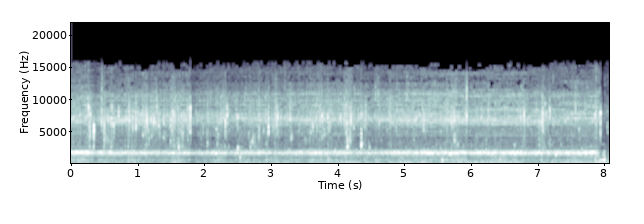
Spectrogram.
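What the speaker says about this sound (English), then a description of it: "I'm going to rinse these off just for a second and rinse my hands off." A kitchen tap runs steadily while sweet peppers and hands are rinsed under it, giving a loud continuous hiss of water splashing into a sink, close by and with no talk.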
